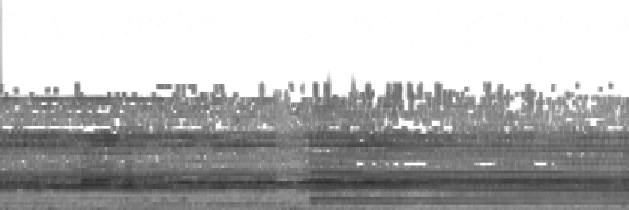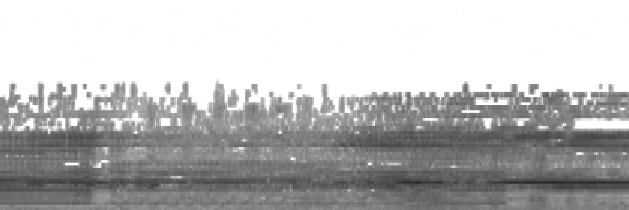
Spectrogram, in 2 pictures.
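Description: Street crowd noise among motorcycles and cars: shouting voices and engines under long held vehicle horn blasts, one multi-tone horn holding steady from about four seconds in to nearly ten. Near the end a siren-like wail rises and falls.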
